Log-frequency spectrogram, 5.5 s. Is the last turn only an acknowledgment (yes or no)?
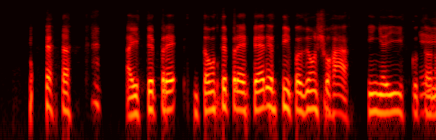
no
